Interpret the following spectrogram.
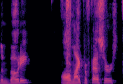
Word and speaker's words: Bode: dr hendrick wade boda it's a dutch name and the dutch pronunciation is voda his family preferred the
